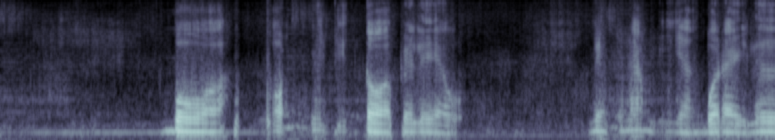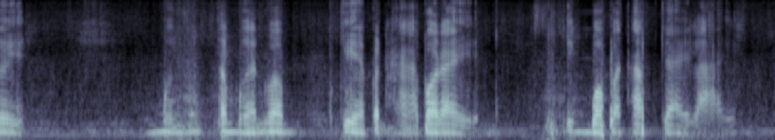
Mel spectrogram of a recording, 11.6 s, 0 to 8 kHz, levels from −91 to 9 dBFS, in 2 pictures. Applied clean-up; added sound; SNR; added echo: neural separator model SepFormer DNS4.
